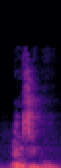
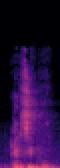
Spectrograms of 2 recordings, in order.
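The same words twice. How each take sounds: First: High, softer "אין סיפור" with the stress on אין; emphatic. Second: Low, settled "אין סיפור" with the weight on אין; low echo. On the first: To the audience, rhetorical punchline "אין סיפור" lifted high on אין. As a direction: lift אין high, then let סיפור drop off quietly. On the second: To the audience, echoing the punchline, "אין סיפור" said low. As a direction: drop the pitch on אין and close the point. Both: Shown as a demonstration. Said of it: "אין סיפור repeated".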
